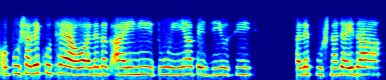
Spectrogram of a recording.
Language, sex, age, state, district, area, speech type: Dogri, female, 18-30, Jammu and Kashmir, Udhampur, rural, conversation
